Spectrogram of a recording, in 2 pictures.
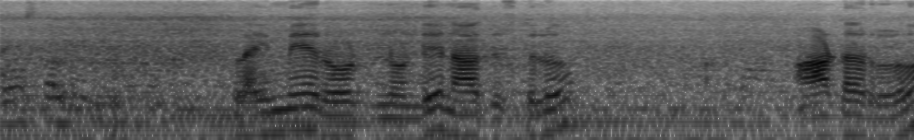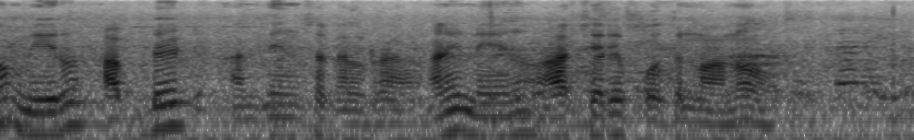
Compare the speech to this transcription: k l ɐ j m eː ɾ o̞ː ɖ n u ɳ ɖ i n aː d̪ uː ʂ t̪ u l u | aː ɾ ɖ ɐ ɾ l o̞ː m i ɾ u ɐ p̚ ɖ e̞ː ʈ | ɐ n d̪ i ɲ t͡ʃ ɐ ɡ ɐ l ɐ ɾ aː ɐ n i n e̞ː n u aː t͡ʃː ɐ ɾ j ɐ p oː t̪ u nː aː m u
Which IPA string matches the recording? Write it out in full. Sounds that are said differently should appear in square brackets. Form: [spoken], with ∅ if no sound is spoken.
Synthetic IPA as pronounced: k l ɐ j m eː ɾ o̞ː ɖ n u ɳ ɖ i n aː d̪ [u] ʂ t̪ u l u | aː ɾ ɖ ɐ ɾ l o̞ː m [iː] ɾ u ɐ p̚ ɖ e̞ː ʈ | ɐ n d̪ i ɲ t͡ʃ ɐ ɡ ɐ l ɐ ɾ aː ɐ n i n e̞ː n u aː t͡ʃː ɐ ɾ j ɐ p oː t̪ u nː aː [n] u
